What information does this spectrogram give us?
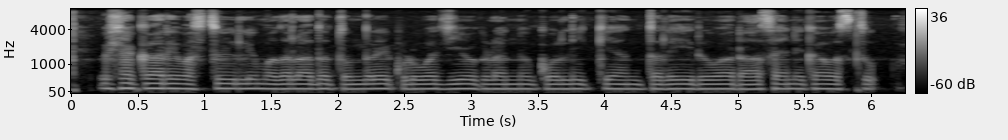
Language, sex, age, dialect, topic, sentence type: Kannada, male, 36-40, Coastal/Dakshin, agriculture, statement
